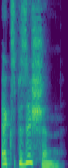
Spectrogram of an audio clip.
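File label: "exposition", British English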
